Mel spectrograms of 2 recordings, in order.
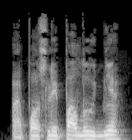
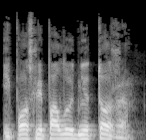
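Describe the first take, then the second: First: «полудня» lifted as an open question; anxious follow-up with «полудня» left hanging upward. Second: «полудня тоже» falling to a considered close; thoughtful answer. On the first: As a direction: press for more, voice rising on «полудня». Follow-up question about the afternoon. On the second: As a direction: confirm after a moment's thought, settling down after «полудня». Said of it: "задумавшись буквально на несколько секунд". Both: Acted.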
